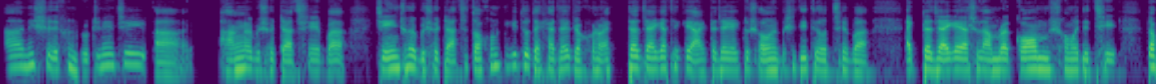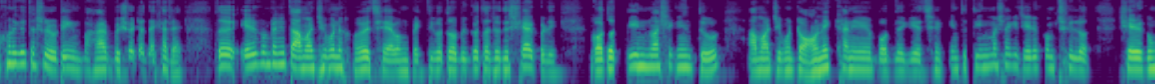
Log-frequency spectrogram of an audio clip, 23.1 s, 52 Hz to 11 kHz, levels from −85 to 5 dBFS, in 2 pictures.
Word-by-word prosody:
আ - - -4 0.2
নিশ্চয়ই 185 -4 -3
দেখুন 150 +4 -6
রুটিনের 160 +9 -5
যেই 190 -1 -2 0.2
আ - - 0 0.7
ভাঙ্গার 140 +3 0
বিষয়টা 125 0 -4
আছে 125 - -9 0.2
বা 120 - +2 0.4
চেঞ্জ 145 +2 +3
হওয়ার 160 -1 +1
বিষয়টা 130 0 -2
আছে, 120 - -11
তখন 135 +6 -2
কি 170 - -19
কিন্তু 175 0 -1
দেখা 130 +1 -2
যায় 150 +3 0
যখন 125 +2 -3
একটা 155 +4 -1
জায়গা 140 +1 +3
থেকে 150 -1 -7
আরেকটা 125 +3 -4
জায়গায় 135 -1 +1
একটু 140 - -6
সময় 130 +2 +2
বেশি 130 +3 -7
দিতে 140 0 -2
হচ্ছে। 120 +1 -5
বা 115 - +2 0.5
একটা 125 +3 +1
জায়গায় 135 +2 +6
আসলে 135 0 -2
আমরা 130 +1 +3
কম 140 +1 +6 0.2
সময় 130 -1 -1
দিচ্ছি, 125 0 -3 0.4
তখনই 180 +5 +4
কিন্তু 195 -1 +1
আসলে 170 -1 +1
রুটিন 150 +2 +1
ভাঙার 135 +2 +1
বিষয়টা 130 +1 -1
দেখা 115 - -2
যায়। 110 +1 -4 0.3
তো - - +2 0.2
এরকমটা 190 +3 +2
কিন্তু 185 -3 +2
আমার 150 0 +4
জীবনে 155 0 +1
হয়েছে 135 +1 +2
এবং 120 +1 +1
ব্যক্তিগত 130 +3 -3
অভিজ্ঞতা 135 +2 -1
যদি 140 0 +1
শেয়ার 160 0 +5
করি, 115 -1 -3 0.4
গত 130 +1 +6 0.2
৩ 170 +1 +3
মাসে 165 +1 +2
কিন্তু 155 -5 0 0.5
আমার 135 +2 +4
জীবনটা 130 0 +1
অনেকখানি 145 0 +2 0.2
বদলে 125 +1 0
গিয়েছে। 125 +1 -3
কিন্তু 140 +1 -6
৩ 160 0 -2
মাস 175 - -3
আগে 170 -1 -5
যেরকম 150 +2 -1
ছিল 150 -3 -2 0.5
সেরকম 140 -1 +6
140 Hz, 190 wpm, -24 LUFS, 130-155 Hz, 0.7 s, জায়গায়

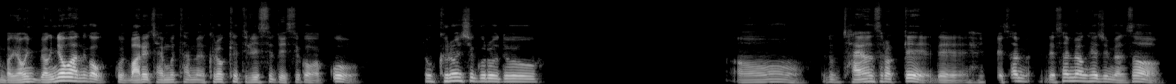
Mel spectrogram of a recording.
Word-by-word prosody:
며 100 -1 -2
영 120 +3 +2
명령하는 150 +8 +7
것 - - +5
같고 110 - -7
말을 100 +4 +4
잘못하면 110 -1 -5
그렇게 120 +2 -2
들릴 110 +2 -4
수도 110 0 -7
있을 95 - -6
것 - - -2
같고 - - -2 0.6
좀 140 -3 -5
그런 165 +3 +3
식으로도 135 -5 0 1.9
어. 105 -4 -7 0.2
좀 110 -2 -10
자연스럽게 130 +6 +1
네 100 - -3 0.3
이렇게 100 - -11
설명 150 -3 -3
네 140 - -5
설명해 160 -3 +2
주면서 115 - -1
120 Hz, 275 characters per minute, -22 LUFS, 105-140 Hz, 1.9 s, 명령하는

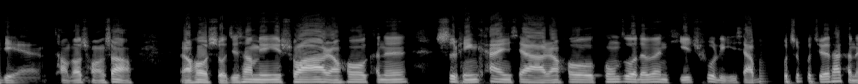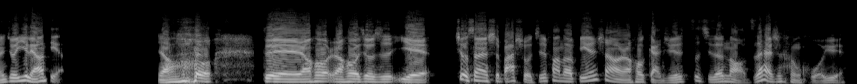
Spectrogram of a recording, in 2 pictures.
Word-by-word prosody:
点 80 -5 -5
躺 - - -5
到 - - 0
床 - - -4
上， - - +1 0.5
然 90 - +2
后 110 -1 +3
手 100 - 0
机 105 - -2
上 115 +1 +2
面 110 0 +2
一 110 - +2
刷， 115 +1 +4
然 100 -2 +2
后 115 +1 0
可 110 - -10
能 110 +2 -1 0.3
视 130 - -1
频 110 +1 0
看 115 0 +1
一 - - -2
下， 105 -2 +2
然 105 +1 +2
后 110 0 0
工 120 +3 -4
作 120 -2 +1
的 110 0 +1
问 120 -2 -1
题 105 +1 -3
处 135 +4 -5
理 95 -5 -4
一 - - -9
下， 100 +2 -1
不 130 +4 -15 0.2
知 145 - -5
不 145 +1 -8
觉 125 -1 +1
它 145 - +1
可 145 - -4
能 100 +4 -2
就 150 - +2
1-2 165 -2 +4
点。 - - -5 0.9
然 100 +3 +3
后 135 -2 +4 0.5
对， 125 -4 +6
然 120 +2 +4
后 140 -1 +3
然 120 -2 +1
后 130 0 +4
就 125 0 +1
是 120 +1 -1
也 110 -4 +3 0.3
就 - - +2
算 - - +1
是 - - -3
把 - - -1
手 - - -5
机 150 - -7
放 155 - -4
到 135 -3 -2
边 170 +9 -2
上， 215 - -2
然 100 - -2
后 115 - -3
感 90 -5 -5
觉 100 +5 -4
自 175 - -12
己 110 - -12
的 125 +2 -1
脑 125 - -4
子 - - -4
还 - - +2
是 130 +1 -8
很 125 - -10
活 - - -12
跃。 - - -8
115 Hz, 265 characters per minute, -23 LUFS, 105-125 Hz, 0.9 s, 对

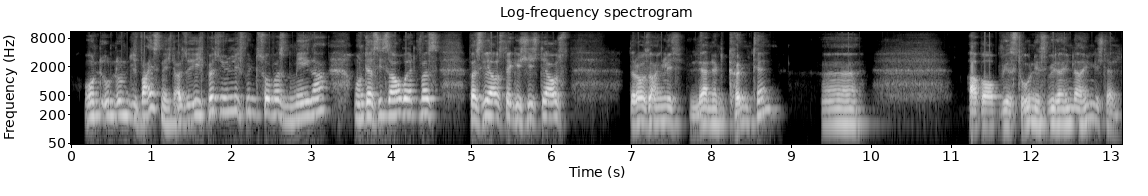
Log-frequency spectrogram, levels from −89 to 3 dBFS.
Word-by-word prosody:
Und 185 +2 0
und 190 0 -2
und 195 -2 -1
ich 165 - -6
weiß 275 +9 +2
nicht. 130 0 -3
Also, 150 +2 0
ich 190 +3 -3
persönlich 230 0 -1
finde 215 -2 -9
so 210 0 +3
was 210 -7 0
mega 190 +10 0 0.3
und 170 0 -2
das 180 -1 +4
ist 195 +1 -3
auch 205 +2 +6
etwas, 215 +1 +1 0.4
was - - +3
wir 190 -2 +6
aus 180 - +1
der 175 - +1
Geschichte 165 +4 -1
aus 175 0 +1 0.8
daraus 150 +4 +4
eigentlich 140 -2 -3
lernen 135 +7 0
könnten. 220 - -2 0.5
Äh 130 0 -3 1.3
aber 120 - +5
ob 120 0 -2
wir's 120 -2 -2
tun, - - -1
ist 130 0 -4
wieder 130 0 +2
hin 135 +1 -1
dahingestellt. 140 +3 -4
175 Hz, 170 wpm, -17 LUFS, 135-210 Hz, 1.3 s, auch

